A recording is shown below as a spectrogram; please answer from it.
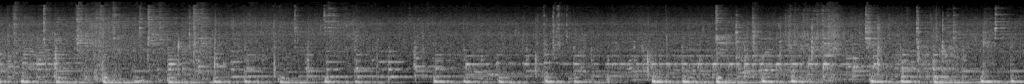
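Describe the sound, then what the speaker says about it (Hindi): Beef karahi gosht with yogurt mixed in is stirred in a hot pan: loud, continuous sizzling and frying under a rhythmic, repeated scrape of the spoon, close and busy throughout. "अब अच्छी तरह से मिक्स कर देंगे।"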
